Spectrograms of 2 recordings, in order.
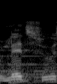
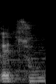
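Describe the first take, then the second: First: The name is said with a Japanese-style sound. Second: The name is said with a French-style sound.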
